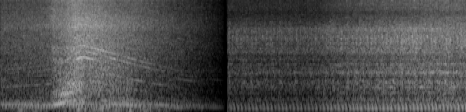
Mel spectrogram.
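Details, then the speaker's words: Petrol engine, valves already adjusted, spark plugs replaced, even compression, after a flush, running on petrol: a brief rev, then a rough, wavering idle. The replacement didn't help; throttle body or stepper idle valve cleaning is planned. "sam wynalazek co robiłem płukankę i jak widać nierówno chodzi teraz jest na benzynie nowego telepie wymiana się nic nie pomogła"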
